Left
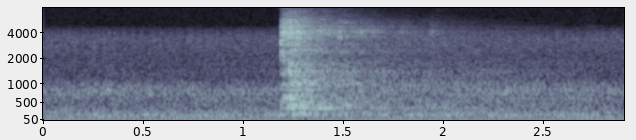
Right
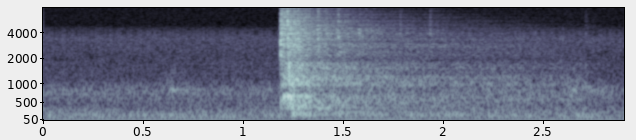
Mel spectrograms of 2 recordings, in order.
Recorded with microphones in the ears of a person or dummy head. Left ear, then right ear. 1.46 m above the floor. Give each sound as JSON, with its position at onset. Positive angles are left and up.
{"t": 1.2, "sound": "a door slam", "side_deg": -40, "distance_m": 0.9}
